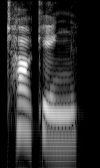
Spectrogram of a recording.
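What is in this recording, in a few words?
"talking", US English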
